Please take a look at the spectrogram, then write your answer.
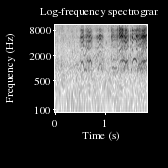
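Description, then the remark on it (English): Harlequin duck calls: a quick series of high, squeaky notes, about five or six in under two seconds, over a faint, steady background hiss. “The harlequin duck is no stranger to treacherous waves either.”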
